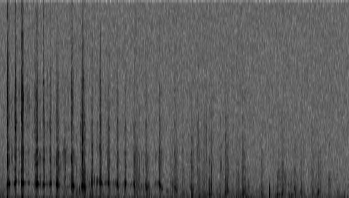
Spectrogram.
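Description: Loud open-mouthed crunching of Takis rolled tortilla chips, about five crunches a second, loudest in the first three seconds and then tapering off.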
